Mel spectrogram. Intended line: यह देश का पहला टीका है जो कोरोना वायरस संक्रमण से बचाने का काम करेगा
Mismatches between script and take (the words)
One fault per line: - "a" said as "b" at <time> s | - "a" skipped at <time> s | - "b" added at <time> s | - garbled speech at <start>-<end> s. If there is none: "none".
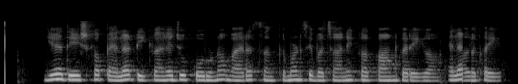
- garbled speech at 4.5-5.0 s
